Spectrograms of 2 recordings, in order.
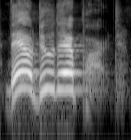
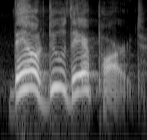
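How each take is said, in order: First: "They'll do their part" louder, hitting "their"; louder emphatic repeat. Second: Said in the usual way. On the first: Shown as a demonstration. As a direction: say it again, louder and firmer. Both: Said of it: "Let me say it again".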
